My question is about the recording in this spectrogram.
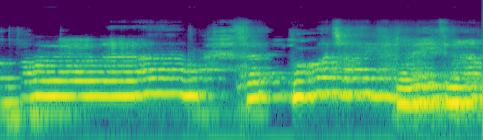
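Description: Two male singers singing a pop song live into microphones through a PA, holding long sustained notes, with a short break about halfway and a rising phrase after it.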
